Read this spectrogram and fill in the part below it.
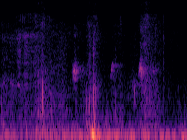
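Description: Goats brought onto a rural homestead property bleat softly a few times at moderate distance over a low outdoor background, with no talk.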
